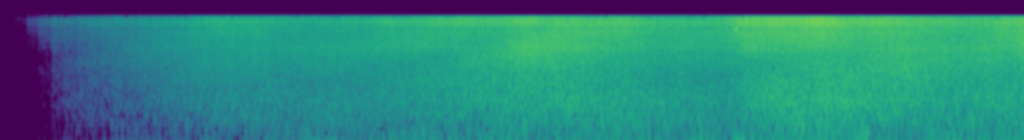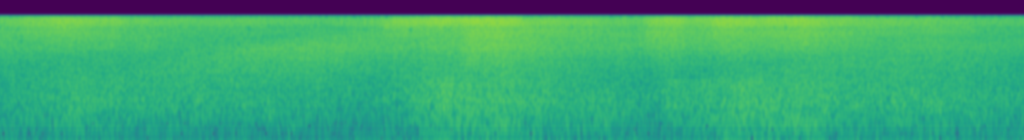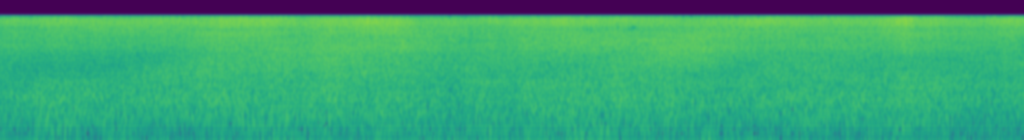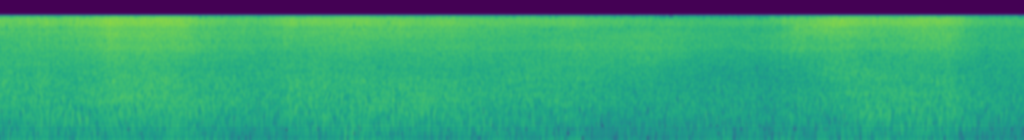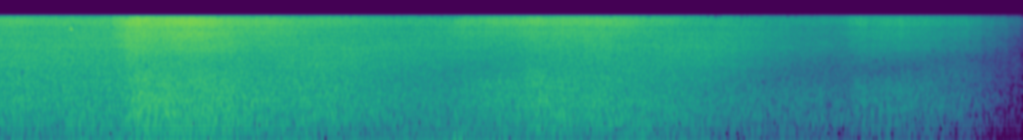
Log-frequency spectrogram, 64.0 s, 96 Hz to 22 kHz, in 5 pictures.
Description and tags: Water Miami beach Atlantic
Recording of the waves as they crash ashore on miami beach.
Recorded with sony MiniDisk and mastered in Logic 7 pro
atlantic, beach, competition, miami, ocean, recording, water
